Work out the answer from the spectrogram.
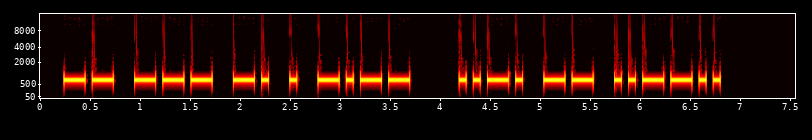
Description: Morse code, heard as a keyed tone, about 17 wpm, 700 Hz. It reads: MONEY FM?
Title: Sentences from Top 400 Words and Abbreviations 17wpm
